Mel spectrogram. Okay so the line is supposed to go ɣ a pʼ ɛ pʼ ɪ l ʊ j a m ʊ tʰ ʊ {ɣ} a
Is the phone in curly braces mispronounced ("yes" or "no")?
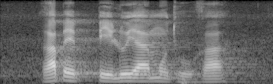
no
